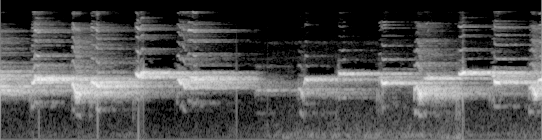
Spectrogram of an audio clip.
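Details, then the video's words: Yellow-vented bulbul from champion stock, singing a chatty song used to prompt pet bulbuls. Bright stepped whistles fade briefly in the middle, then resume in quick alternating notes. "Trucukan gacor ropel panjang TRAH JUARA untuk pancingan trucuk rumahan"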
